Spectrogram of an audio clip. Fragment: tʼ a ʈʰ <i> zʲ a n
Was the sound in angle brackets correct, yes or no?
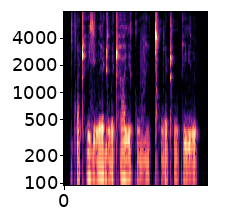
yes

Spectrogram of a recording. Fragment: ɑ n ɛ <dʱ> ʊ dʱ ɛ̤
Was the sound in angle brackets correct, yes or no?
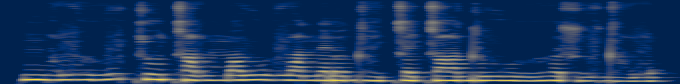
no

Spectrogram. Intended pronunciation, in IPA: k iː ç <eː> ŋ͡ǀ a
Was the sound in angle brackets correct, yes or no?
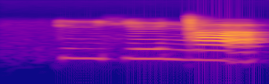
yes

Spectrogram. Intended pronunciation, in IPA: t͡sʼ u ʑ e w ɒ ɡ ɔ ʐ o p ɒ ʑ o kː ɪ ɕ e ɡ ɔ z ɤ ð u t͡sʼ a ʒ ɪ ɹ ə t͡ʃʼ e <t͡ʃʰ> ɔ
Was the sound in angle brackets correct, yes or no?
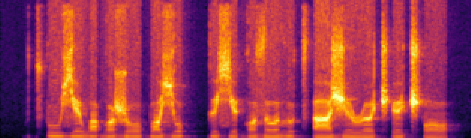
no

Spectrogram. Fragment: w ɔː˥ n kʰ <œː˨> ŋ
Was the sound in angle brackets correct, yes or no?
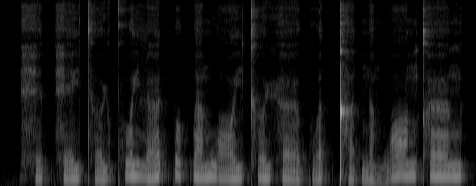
no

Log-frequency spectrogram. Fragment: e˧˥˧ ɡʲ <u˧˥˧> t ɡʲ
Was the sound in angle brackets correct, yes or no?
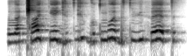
no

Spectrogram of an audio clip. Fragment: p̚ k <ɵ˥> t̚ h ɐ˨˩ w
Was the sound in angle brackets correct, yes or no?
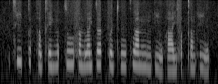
no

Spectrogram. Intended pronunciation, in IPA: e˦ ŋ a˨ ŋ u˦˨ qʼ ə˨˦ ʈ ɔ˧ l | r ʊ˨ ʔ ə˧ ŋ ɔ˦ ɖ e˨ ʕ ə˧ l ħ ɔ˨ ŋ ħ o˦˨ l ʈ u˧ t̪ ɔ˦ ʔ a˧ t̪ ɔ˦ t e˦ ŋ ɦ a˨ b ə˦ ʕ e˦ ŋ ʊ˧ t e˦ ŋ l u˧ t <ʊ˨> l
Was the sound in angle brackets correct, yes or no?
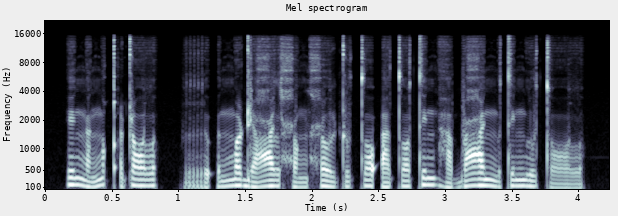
no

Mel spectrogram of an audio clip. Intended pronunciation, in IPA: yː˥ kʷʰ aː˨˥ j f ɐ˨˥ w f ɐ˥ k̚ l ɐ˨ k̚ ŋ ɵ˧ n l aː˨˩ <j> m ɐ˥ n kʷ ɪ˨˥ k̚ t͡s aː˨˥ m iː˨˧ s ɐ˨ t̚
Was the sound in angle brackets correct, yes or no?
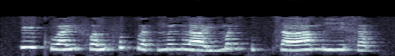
yes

